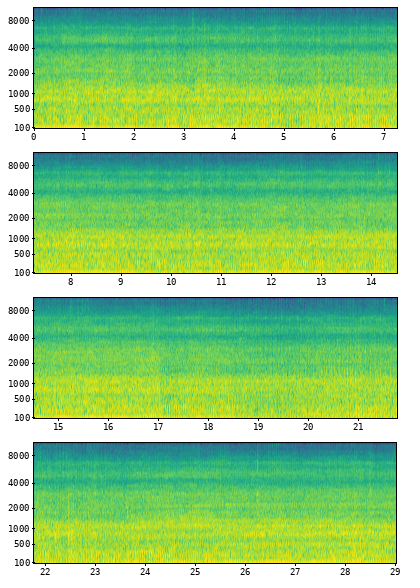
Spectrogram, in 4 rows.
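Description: BMW G650X Challenge's single-cylinder engine running steadily under way, heard close-up from a camera on the bike. It is briefly a little quieter about two-thirds of the way in.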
